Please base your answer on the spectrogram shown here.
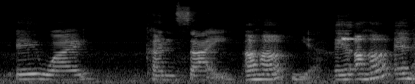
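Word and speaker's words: Kansaye: what I can say I've never heard somebody pronounce it because I like them how do you say it it's not it's a it is a-y-e right a-y Kansai yeah and how you said it k-a-n-s-a-y-e and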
